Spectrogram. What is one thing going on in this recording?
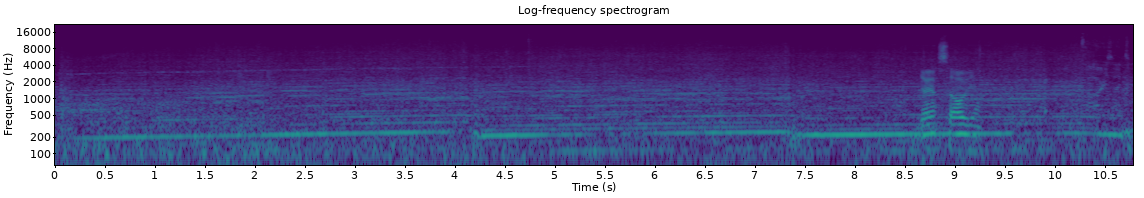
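A racing car engine drones steadily and shifts up through the gears.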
